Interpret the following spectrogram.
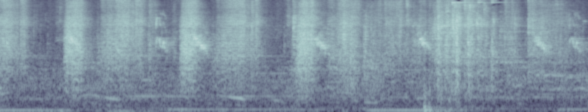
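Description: A trampoline being bounced on, its springs squeaking with each bounce at a steady rhythm of about one a second. A heavier thump about three seconds in is a backflip attempt landing on the mat on hands and knees.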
